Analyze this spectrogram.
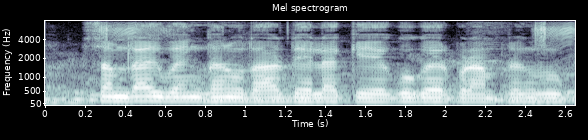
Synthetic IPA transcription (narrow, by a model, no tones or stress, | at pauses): səmd̪ʱaːjk̚bɛ̃ːŋk̚d̪ʱənʊd̪ʱaːɾd̪eːlakeeːɡoɡəːɾpɾaːmpəɾɪ̃ŋɡɾuːp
